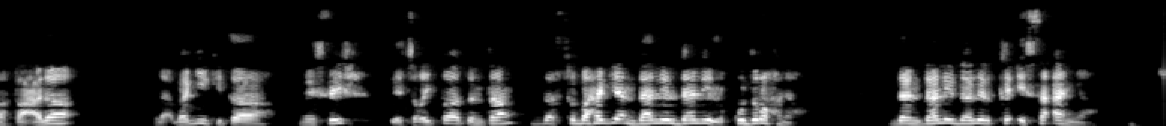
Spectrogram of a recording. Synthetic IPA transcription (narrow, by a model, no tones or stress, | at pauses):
ɑht̪aʕala | na̰ʔbaɡikit̪a | mɛsɪʃ | diat͡ʃəɾit̪at̪ənt̪aŋsəbaɦaɡiandalɪldalɪlkudɾɔhɲa | dandalɪldalɪlkəʔesaʔanɲa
